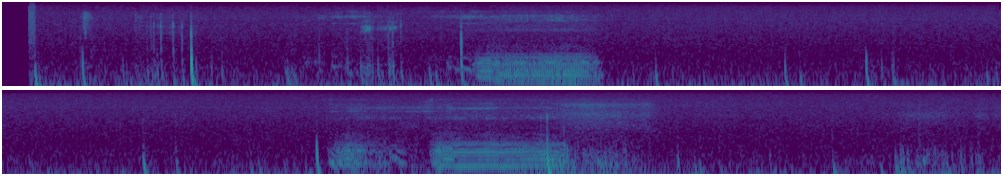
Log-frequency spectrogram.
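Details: Loud snoring from husband and dogs: two low, buzzing snores about ten seconds apart in a quiet room, with scattered clicks and rustles.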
